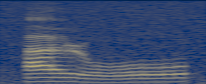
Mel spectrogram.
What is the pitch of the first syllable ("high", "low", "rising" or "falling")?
high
